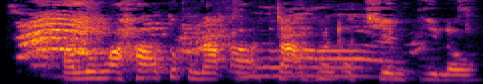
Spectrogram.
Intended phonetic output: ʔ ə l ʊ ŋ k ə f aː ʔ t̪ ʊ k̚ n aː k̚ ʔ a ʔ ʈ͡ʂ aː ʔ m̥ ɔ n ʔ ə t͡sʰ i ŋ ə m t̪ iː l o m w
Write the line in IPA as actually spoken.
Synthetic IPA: ʔ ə l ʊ ŋ ʔ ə h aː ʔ t̪ ʊ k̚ n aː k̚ ʔ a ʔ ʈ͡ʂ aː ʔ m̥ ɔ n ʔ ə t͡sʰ i ə m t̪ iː l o w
